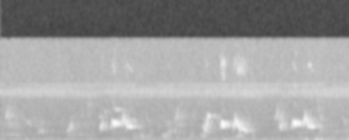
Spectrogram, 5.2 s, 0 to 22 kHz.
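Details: Red-whiskered bulbul at a trapping site using a decoy, 22 February 2016. Brief, chirpy whistled phrases repeat about every one to one and a half seconds, with faint notes in between and a steady background hum.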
